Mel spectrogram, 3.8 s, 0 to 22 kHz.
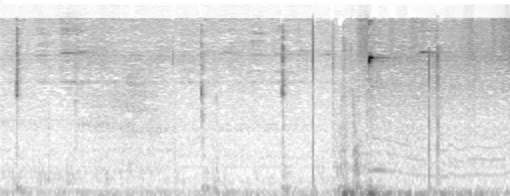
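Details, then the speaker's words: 2007 Suzuki XL-7, key on, driver's power window: switch clicks then smooth steady motor whir as glass goes down; normal operation, while passenger front window does nothing. "driver's side window works fine passenger front window doesn't do anything"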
